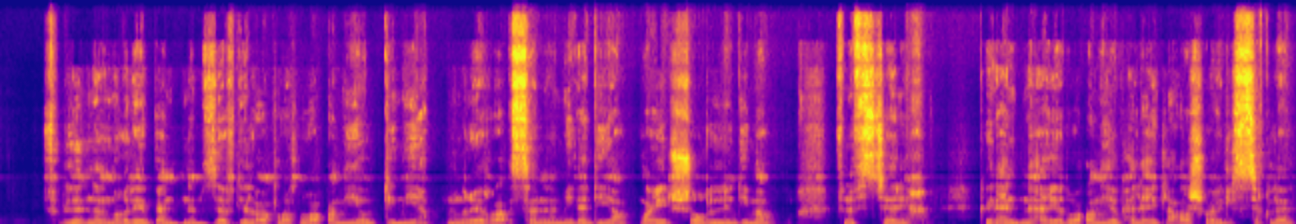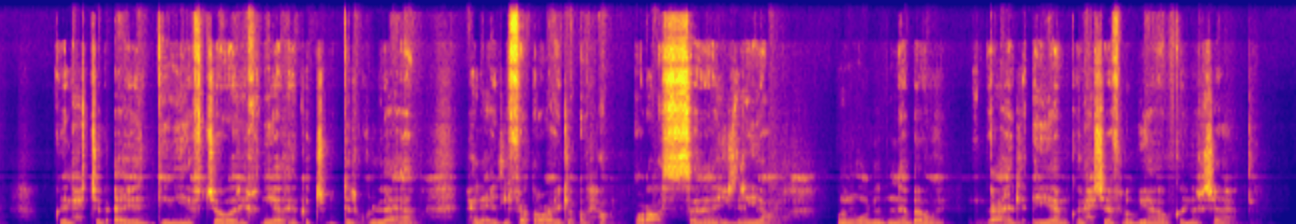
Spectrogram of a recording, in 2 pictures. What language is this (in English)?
Judeo-Arabic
